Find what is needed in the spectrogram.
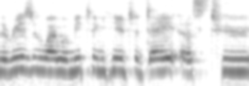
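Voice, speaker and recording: A woman speaks with a German accent at a fairly high pitch. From Germany. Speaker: biogas entrepreneur. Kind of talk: interview podcast.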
